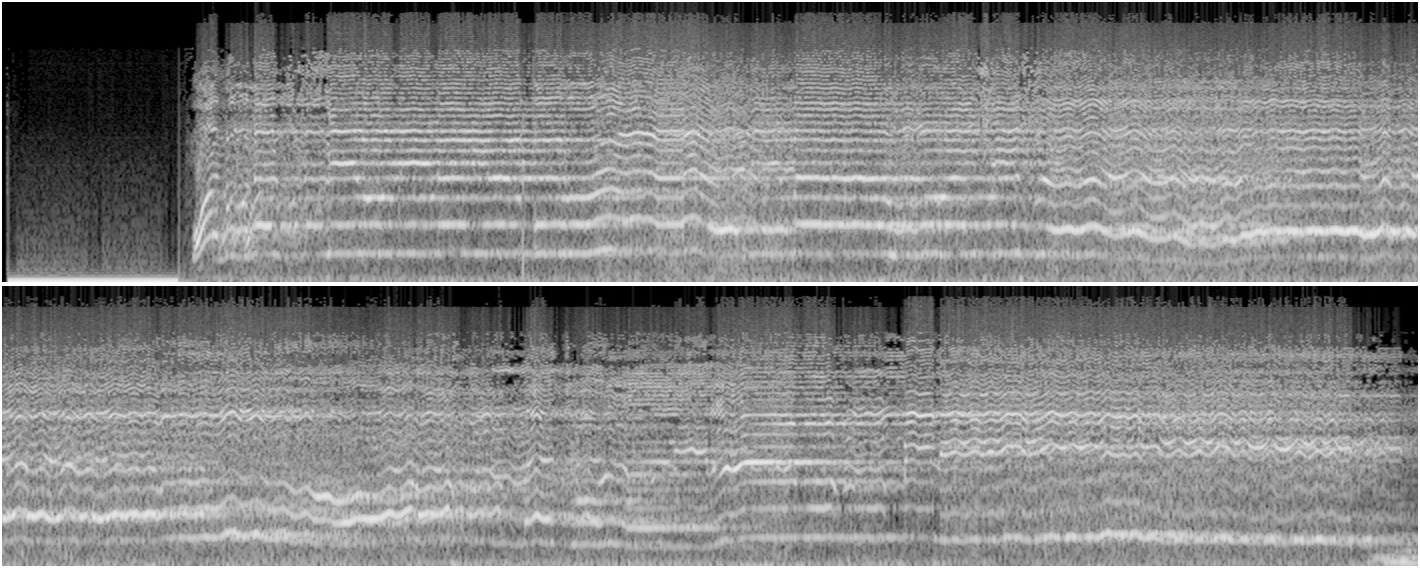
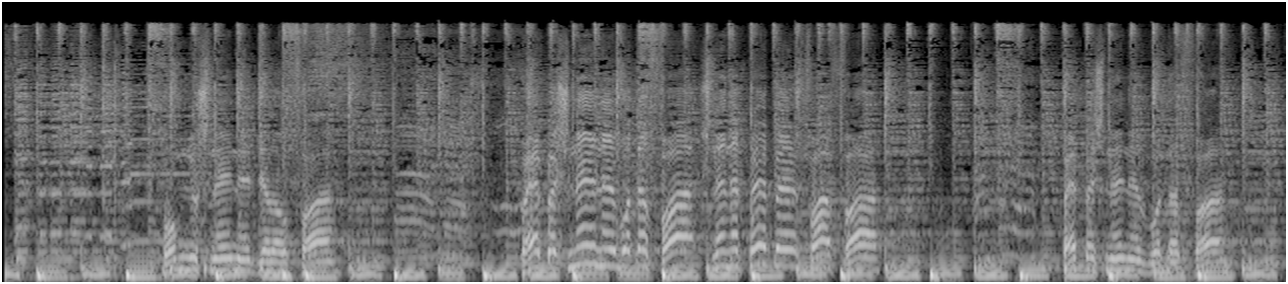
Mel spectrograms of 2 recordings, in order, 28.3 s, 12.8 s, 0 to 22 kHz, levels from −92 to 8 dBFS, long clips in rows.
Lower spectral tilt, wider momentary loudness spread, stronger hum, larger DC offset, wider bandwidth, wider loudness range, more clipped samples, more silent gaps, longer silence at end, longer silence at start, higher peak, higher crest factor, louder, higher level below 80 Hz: second, 0 dB/octave vs -4.5 dB/octave; about the same, 5 LU vs 7 LU; neither; neither; first, 19.5 kHz vs 16.5 kHz; about the same, 3 LU vs 3 LU; first, 0.4% vs under 0.1%; neither; about the same, 0 s vs 0 s; about the same, 0 s vs 0 s; about the same, 0 dBFS vs -2 dBFS; second, 6 dB vs 16 dB; first, -3 LUFS vs -18 LUFS; about the same, -28 dBFS vs -32 dBFS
